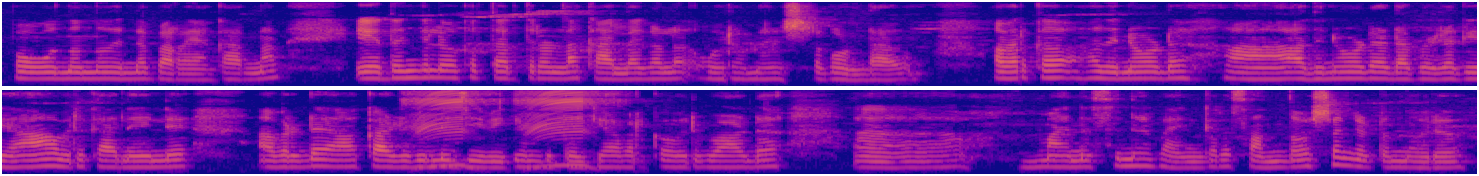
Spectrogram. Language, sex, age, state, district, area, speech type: Malayalam, female, 45-60, Kerala, Alappuzha, rural, spontaneous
